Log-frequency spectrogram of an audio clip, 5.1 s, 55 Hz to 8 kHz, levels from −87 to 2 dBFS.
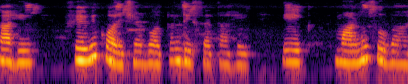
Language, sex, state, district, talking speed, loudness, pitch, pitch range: Marathi, female, Maharashtra, Sindhudurg, 115 wpm, -19 LUFS, 200 Hz, 185-220 Hz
